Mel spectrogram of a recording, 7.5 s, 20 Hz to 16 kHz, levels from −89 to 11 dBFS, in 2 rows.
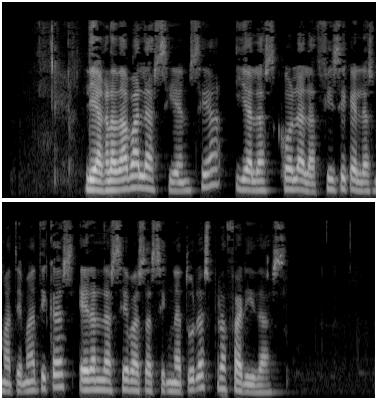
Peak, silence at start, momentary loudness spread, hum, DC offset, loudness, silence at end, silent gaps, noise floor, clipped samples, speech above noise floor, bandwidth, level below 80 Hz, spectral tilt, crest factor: -2 dBFS; 0.85 s; 13 LU; none; under 0.1%; -23 LUFS; 0.95 s; none; -70 dBFS; under 0.1%; 47 dB; 11.5 kHz; -72 dBFS; -4.5 dB/octave; 20 dB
